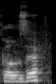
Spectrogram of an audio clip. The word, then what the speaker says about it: Gose: like it's ghost gose it is pronounced goza usually that is a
